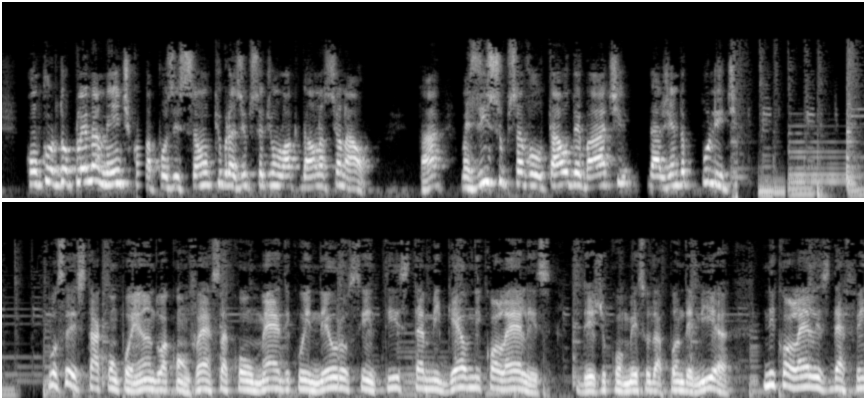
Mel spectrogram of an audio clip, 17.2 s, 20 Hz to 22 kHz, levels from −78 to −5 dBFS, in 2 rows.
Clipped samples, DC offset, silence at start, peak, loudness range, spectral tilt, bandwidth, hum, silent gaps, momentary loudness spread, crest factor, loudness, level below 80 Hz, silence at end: under 0.1%; under 0.1%; 0.25 s; 0 dBFS; 4 LU; -5.5 dB/octave; 11.5 kHz; none; none; 11 LU; 14 dB; -13 LUFS; -40 dBFS; 0 s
